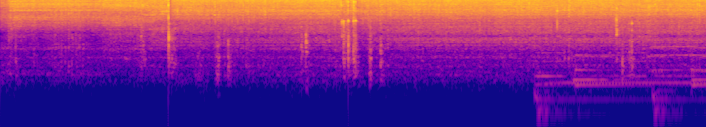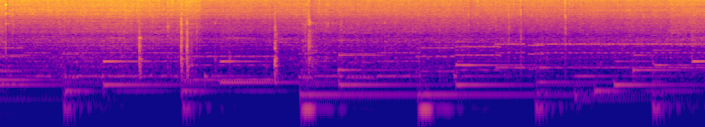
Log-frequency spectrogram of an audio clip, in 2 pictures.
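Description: Curry-seasoned chicken thigh and leek sizzling in hot oil in a frying pan. The sizzle starts as the food goes in and eases off a little after about nine seconds, with a few light clicks along the way.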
